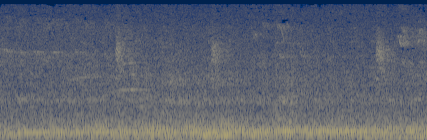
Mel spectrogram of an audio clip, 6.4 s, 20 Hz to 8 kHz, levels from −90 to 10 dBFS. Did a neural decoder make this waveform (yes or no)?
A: no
